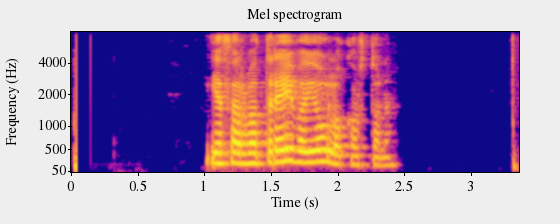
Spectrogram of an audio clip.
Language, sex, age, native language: Icelandic, female, 40-49, Icelandic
